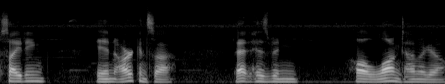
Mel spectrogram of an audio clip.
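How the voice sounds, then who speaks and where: In a Wisconsin accent, a man talks at a moderate pace with a medium pitch and fairly even intonation, the sound dry and close with no echo. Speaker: homesteader and outdoors vlogger. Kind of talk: casual vlog talk to camera.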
